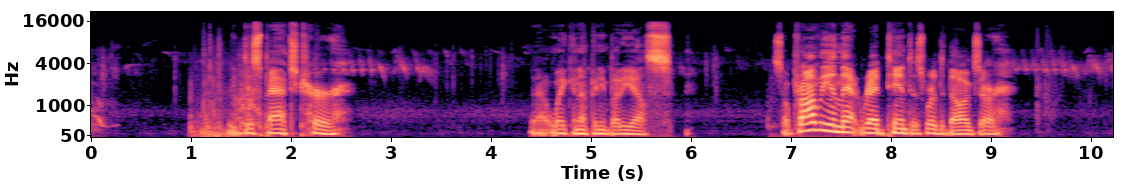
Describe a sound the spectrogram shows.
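An elderly man talks calmly and casually into a close microphone.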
